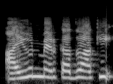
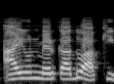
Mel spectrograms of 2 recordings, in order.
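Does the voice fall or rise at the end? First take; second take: rise; fall. First: It is said as a question, rising. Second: It is said as a statement, falling.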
